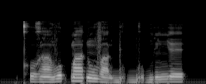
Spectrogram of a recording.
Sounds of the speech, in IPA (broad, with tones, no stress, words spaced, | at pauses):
kʰʊ˨ɣã˨vo˦k͡pã˦ ɗũ˦ va˨ɡ͡bu˨ɡ͡bu˨ bĩ˦ ɲeː˦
